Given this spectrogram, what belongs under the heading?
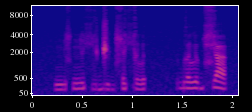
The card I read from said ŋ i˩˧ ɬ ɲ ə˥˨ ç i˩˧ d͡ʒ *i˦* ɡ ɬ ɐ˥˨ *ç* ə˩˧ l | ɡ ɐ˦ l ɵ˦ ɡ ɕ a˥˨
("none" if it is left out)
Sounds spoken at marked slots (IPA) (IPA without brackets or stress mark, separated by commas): i˨˩, ç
